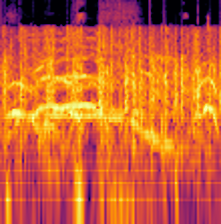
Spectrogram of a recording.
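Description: Steady, loud applause from a crowd, continuous clapping with rising and falling whoops or cheers riding over it for a couple of seconds.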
